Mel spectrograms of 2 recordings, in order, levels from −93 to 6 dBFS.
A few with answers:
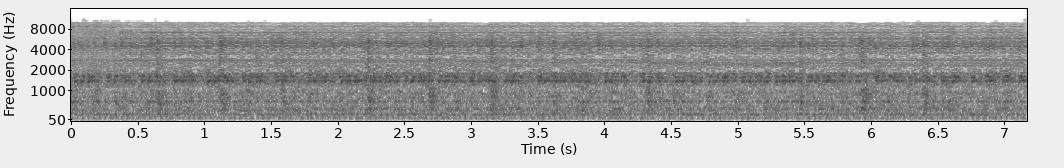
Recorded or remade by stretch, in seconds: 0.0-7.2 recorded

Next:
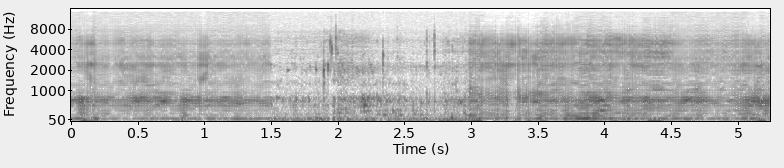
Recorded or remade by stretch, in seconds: 0.0-1.5 remade; 1.5-3.0 recorded; 3.0-5.2 remade

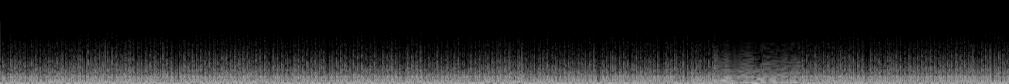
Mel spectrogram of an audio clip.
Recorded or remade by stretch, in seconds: 0.0-7.2 recorded; 7.2-8.0 remade; 8.0-10.1 recorded

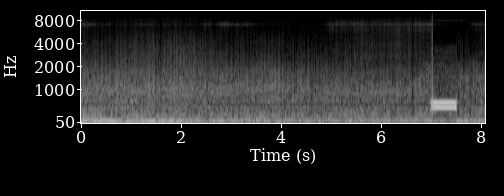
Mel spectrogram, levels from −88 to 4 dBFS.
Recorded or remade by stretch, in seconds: 0.0-7.0 remade; 7.0-7.5 recorded; 7.5-8.1 remade

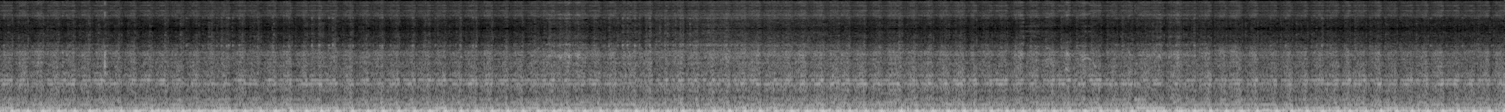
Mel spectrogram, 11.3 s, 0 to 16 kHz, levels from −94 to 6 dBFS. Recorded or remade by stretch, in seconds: 0.0-4.7 recorded; 4.7-6.3 remade; 6.3-6.7 recorded; 6.7-7.3 remade; 7.3-11.3 recorded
